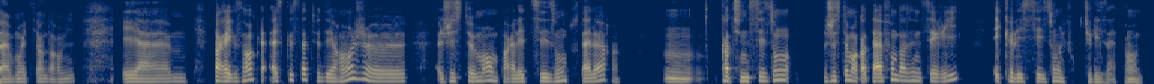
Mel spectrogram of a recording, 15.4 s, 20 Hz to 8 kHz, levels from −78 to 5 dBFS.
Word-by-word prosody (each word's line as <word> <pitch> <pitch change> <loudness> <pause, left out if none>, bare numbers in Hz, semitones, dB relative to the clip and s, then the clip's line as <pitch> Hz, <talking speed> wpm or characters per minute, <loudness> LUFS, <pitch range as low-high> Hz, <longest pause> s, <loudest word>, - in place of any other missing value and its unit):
à 110 0 +4
moitié 115 0 -6
endormi. 110 0 -7 0.6
Et 115 +2 0
hem, 115 +2 -2 0.4
par 150 -3 +8
exemple, 145 - +3
est-ce - - +1
que 185 - -2
ça 190 +2 +2
te 190 -7 -10
dérange, 135 - +1
heu, 125 -4 -1 0.4
justement, 135 +7 0
on 150 - -2
parlait 120 0 0
de - - -21
saisons 130 +3 -1
tout - - -16
à 120 0 +6
l'heure, 155 +8 +1 0.7
mmh, 115 -2 0 0.4
quand 150 -2 +4
une 130 -1 +3
saison 150 +6 0 0.5
justement 150 +3 +3
quand 120 - +5
tu 120 - +2
es - - +12
à 130 - +8
fond 190 +8 +1
dans 155 -3 +3
une 145 -2 -3
série 135 - -1 0.4
et 125 - +3
que 140 - -2
les 125 0 0
saisons, 120 +3 -3
il 120 - -5
faut - - -22
que - - -30
tu - - -4
les 105 -2 -7
attendes? 100 -1 -6
130 Hz, 170 wpm, -26 LUFS, 115-145 Hz, 0.7 s, es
